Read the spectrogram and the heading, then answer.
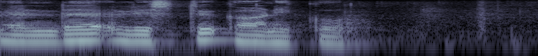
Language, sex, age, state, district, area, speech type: Malayalam, male, 60+, Kerala, Malappuram, rural, read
